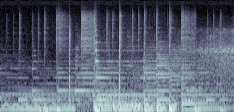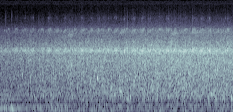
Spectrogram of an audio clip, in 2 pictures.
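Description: A brief musical passage with plucked, tonal notes gives way to a steady rush of flowing stream water that continues alone, even and unbroken, to the end.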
